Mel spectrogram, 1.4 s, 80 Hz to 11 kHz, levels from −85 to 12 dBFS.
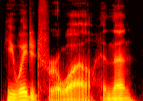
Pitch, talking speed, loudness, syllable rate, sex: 90 Hz, 290 wpm, -17 LUFS, 7.1 syllables/s, male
